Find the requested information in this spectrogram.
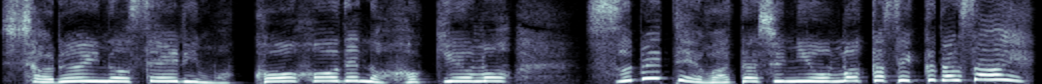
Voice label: OPERATION BEGIN JP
